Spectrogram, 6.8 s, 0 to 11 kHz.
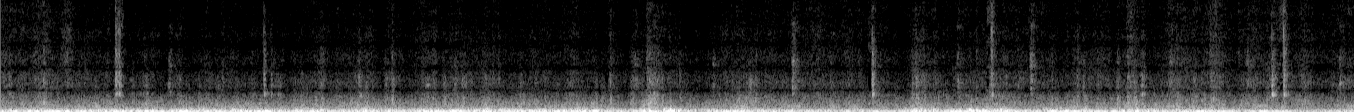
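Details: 2011 Hyundai i30 2.0 gasoline road test after replacing both stabilizer bar links and stabilizer bar bushings: steady road and tyre rumble over irregular pavement with no clunks; the former suspension knocking has stopped.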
